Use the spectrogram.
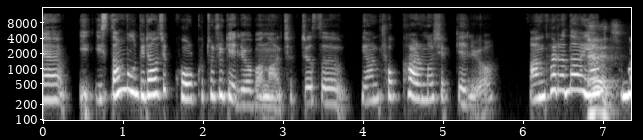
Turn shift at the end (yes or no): no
